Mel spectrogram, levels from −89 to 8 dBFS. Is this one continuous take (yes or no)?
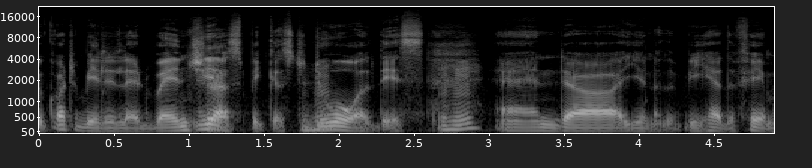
yes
